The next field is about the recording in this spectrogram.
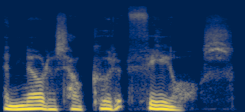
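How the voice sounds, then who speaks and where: Man, guided relaxation, very slow, soothing drawn-out phrasing, warm dark tone. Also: medium pitch, steady tone, slightly rough.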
